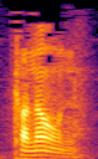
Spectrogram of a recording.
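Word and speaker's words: kanon (κανών): And it comes from this Greek word, which is pronounced kanon. You hear it sounds the same. Just the accent really is different.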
